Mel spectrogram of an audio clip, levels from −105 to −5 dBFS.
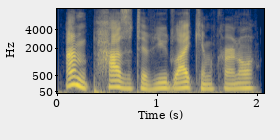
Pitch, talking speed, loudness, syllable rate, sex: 145 Hz, 175 wpm, -20 LUFS, 6.0 syllables/s, female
